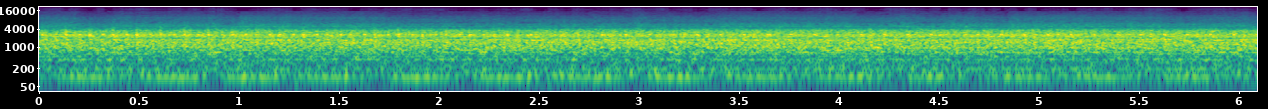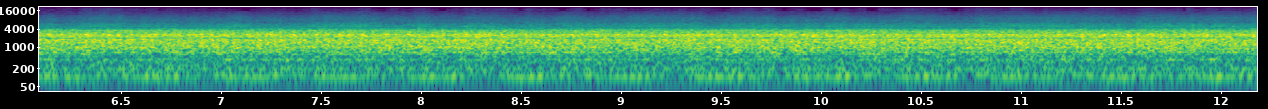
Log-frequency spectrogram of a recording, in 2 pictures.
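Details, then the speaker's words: 2002 Jeep Grand Cherokee Laredo after PCV valve and vacuum hose replacement: steady, even idle with smooth low pulse, no ticking or clicking as before; normal idle. "i don't hear the clay clint like it was before"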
